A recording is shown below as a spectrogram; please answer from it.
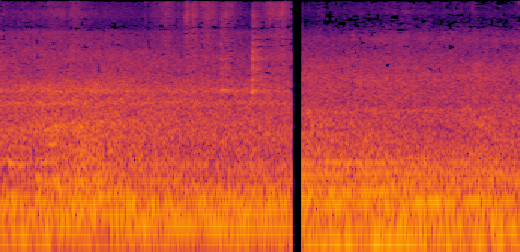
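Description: City street traffic noise, a steady rumble of passing vehicles, with indistinct voices. It drops out for a moment about halfway through.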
